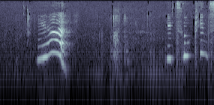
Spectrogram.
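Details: Bengal kittens just over two weeks old, the babies of Ariel and Dream: one loud, arching mew that rises then falls, followed by a few short, softer mews mixed with a person's voice speaking nearby.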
